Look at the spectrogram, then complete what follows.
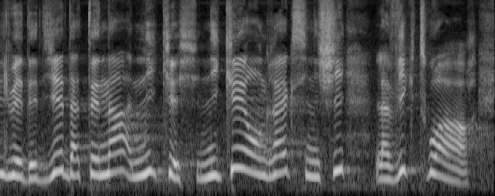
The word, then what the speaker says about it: Niké: que c'est un état à la fin, donc cette lettre grecque, et que donc on le prononce E.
